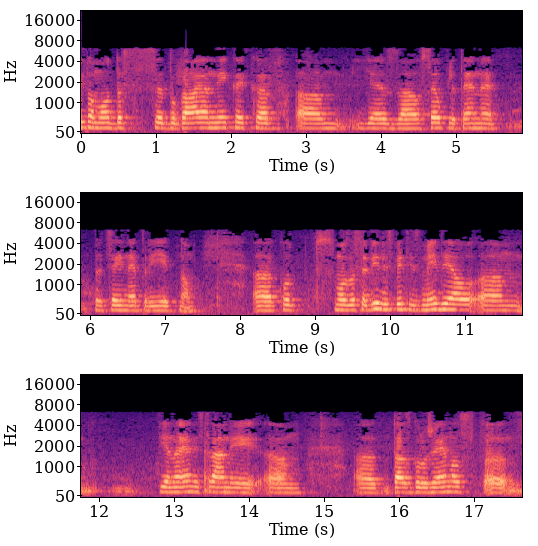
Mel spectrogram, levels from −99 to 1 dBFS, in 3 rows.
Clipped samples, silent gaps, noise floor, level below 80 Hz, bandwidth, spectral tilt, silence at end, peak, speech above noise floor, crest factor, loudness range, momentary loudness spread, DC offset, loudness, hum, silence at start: under 0.1%; none; -35 dBFS; -50 dBFS; 6.6 kHz; -7 dB/octave; 0 s; 0 dBFS; 21 dB; 16 dB; 4 LU; 17 LU; under 0.1%; -15 LUFS; none; 0 s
